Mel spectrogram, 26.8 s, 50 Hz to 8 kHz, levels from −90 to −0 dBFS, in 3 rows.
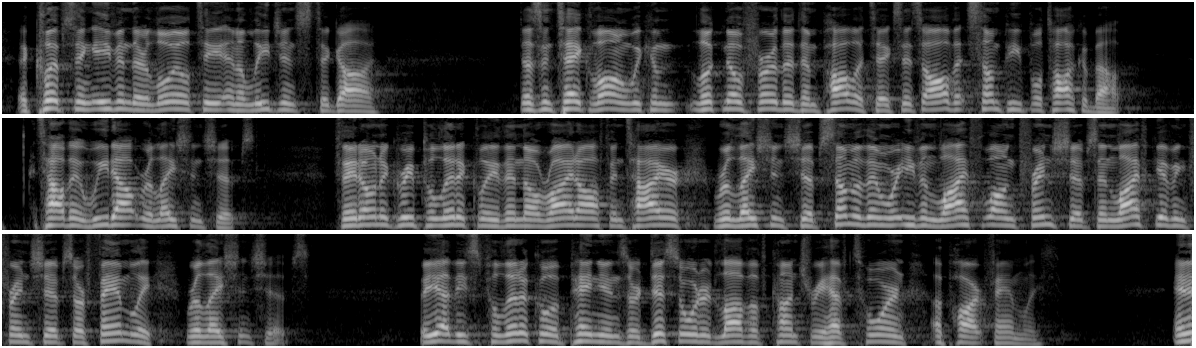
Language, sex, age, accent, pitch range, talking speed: English, male, 40-59, American, 165-195 Hz, 155 wpm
